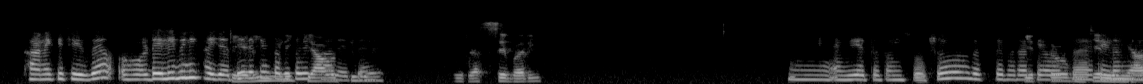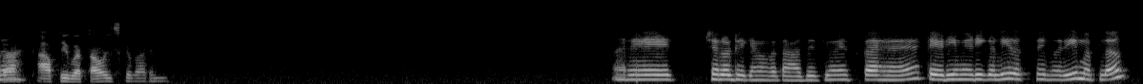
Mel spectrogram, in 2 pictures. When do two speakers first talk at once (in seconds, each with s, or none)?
2.3 s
